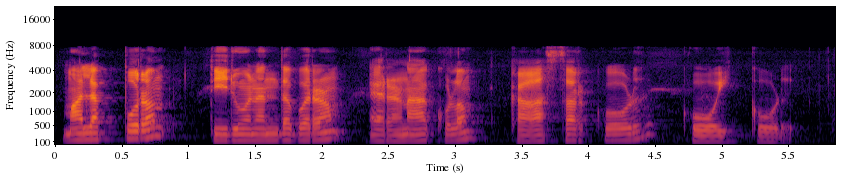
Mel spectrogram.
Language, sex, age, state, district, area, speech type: Malayalam, male, 18-30, Kerala, Malappuram, rural, spontaneous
